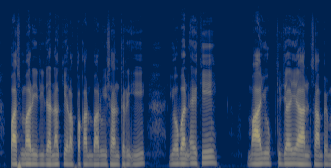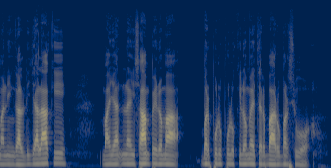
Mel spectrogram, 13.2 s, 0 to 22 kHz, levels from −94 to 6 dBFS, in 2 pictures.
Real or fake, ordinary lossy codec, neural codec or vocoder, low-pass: real; none; none; 19.8 kHz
